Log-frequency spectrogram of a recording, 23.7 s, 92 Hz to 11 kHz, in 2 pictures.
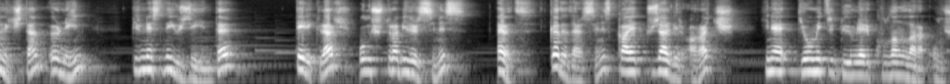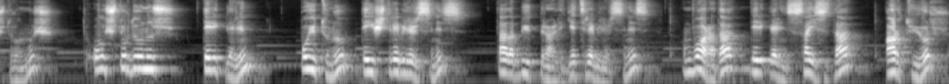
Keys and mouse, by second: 6.1-7.2 middle drag, 8.4 click, 13.1 middle click, 16.0-20.0 drag, 20.1 middle click, 20.5 middle click, 21.9 middle click, 23.0 click, 23.1 middle click, 23.4 middle click.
